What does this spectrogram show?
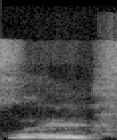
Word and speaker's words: Ralph: Ralph R.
